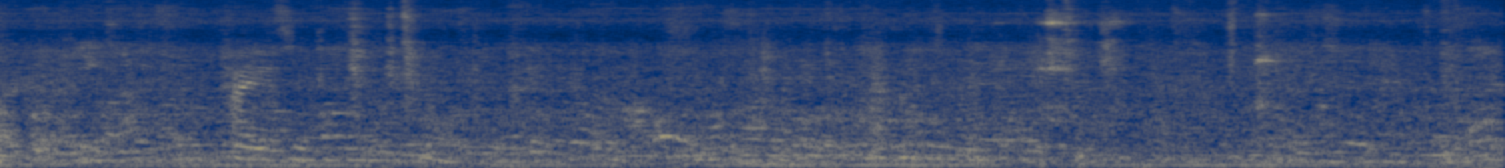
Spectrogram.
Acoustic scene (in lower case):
crowded indoor space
